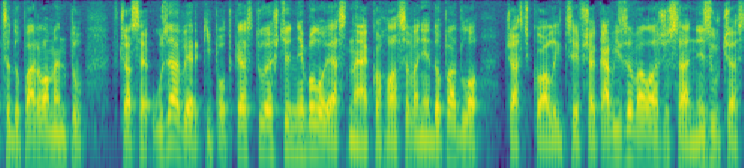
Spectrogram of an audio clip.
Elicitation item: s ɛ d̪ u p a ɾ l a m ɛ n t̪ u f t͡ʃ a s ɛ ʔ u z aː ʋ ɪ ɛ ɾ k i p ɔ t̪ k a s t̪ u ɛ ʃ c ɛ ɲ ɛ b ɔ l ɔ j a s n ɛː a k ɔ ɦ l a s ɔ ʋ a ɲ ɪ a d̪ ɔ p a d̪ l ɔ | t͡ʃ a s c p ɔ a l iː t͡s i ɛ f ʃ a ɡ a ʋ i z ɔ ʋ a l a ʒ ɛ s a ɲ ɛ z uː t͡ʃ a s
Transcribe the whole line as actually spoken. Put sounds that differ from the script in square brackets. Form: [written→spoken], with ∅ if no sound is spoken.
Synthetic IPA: [s→t͡s] ɛ d̪ u p a ɾ l a m ɛ n t̪ u f t͡ʃ a s ɛ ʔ u z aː ʋ ɪ ɛ ɾ k i p ɔ t̪ k a s t̪ u ɛ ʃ c ɛ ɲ ɛ b ɔ l ɔ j a s n ɛː a k ɔ ɦ l a s ɔ ʋ a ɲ ɪ [a→ɛ] d̪ ɔ p a d̪ l ɔ | t͡ʃ a s c [p→k] ɔ a l iː t͡s i ɛ f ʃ a ɡ a ʋ i z ɔ ʋ a l a ʒ ɛ s a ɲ ɛ z uː t͡ʃ a s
